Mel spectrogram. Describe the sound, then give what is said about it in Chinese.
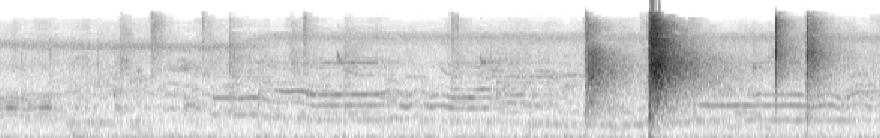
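A whip cracks a few times in the back half as an old man practises with a kung fu whip, with one loud, sharp snap between two quieter ones, over a steady murmur of background sound with faint tonal calls. “这边是练鞭子的老爷爷，但是你可以看到很多的功夫武器练功的，有鞭子，然后有刀，有枪。”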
